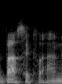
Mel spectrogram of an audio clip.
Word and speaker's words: Bataclan: Yeah, so the concert venue was the Bataclan, is that how you pronounce it? – Yeah.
